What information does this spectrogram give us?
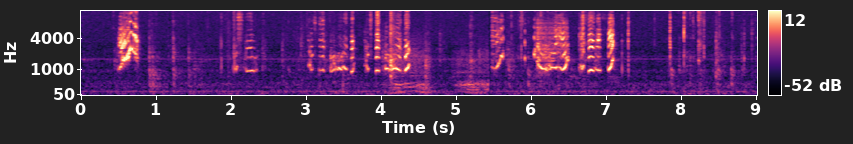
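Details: Talking ten-month-old female budgerigar kept as a pet, copying another budgie's speech; a continuous run of buzzy, speech-like warbles and clicks rising and falling, with brief gaps between phrases.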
